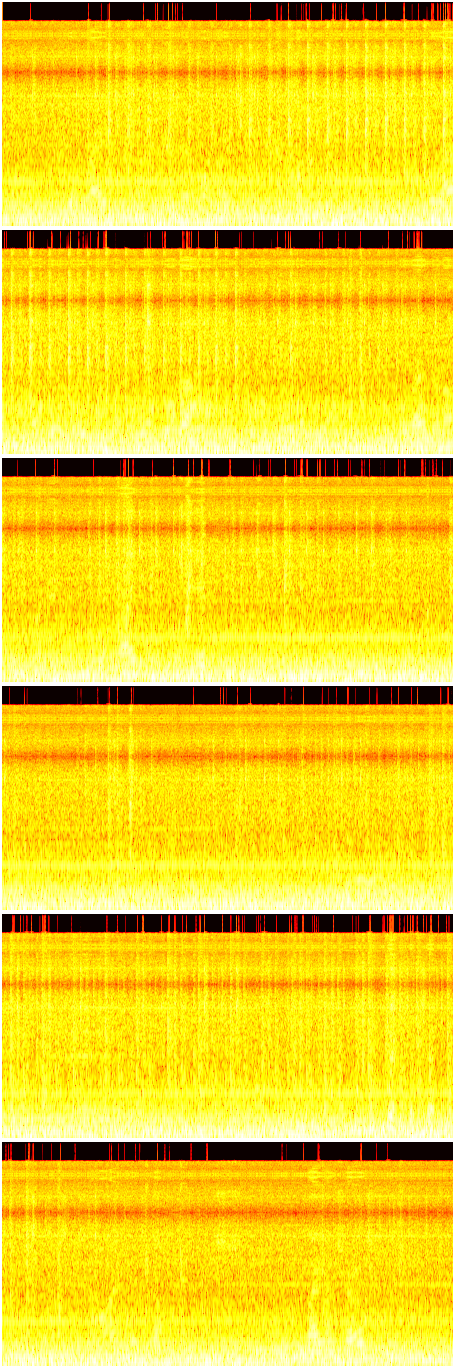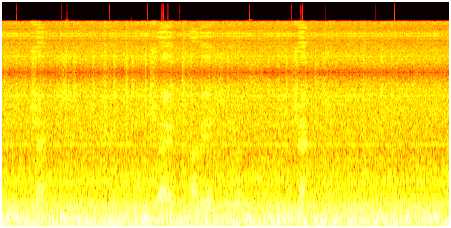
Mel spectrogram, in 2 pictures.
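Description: Airbus airliner cockpit noise while taxiing with the engines at idle: a loud, steady low rumble with a steady mid-pitched tone above it. A fast ticking runs for a few seconds about two seconds in.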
